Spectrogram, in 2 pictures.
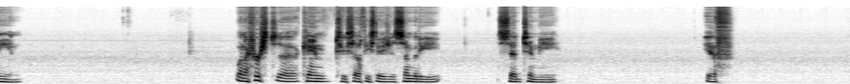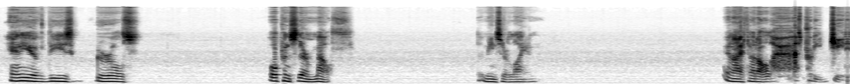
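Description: A middle-aged man speaks calmly and close into a microphone, in short phrases with pauses.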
